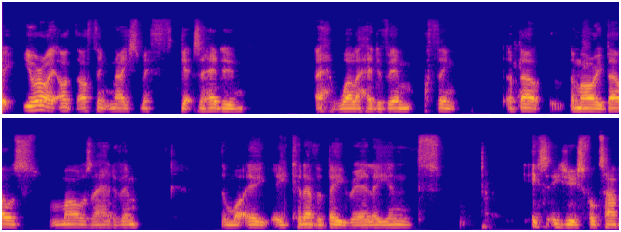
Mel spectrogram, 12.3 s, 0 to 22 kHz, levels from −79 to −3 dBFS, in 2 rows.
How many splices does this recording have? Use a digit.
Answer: 0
